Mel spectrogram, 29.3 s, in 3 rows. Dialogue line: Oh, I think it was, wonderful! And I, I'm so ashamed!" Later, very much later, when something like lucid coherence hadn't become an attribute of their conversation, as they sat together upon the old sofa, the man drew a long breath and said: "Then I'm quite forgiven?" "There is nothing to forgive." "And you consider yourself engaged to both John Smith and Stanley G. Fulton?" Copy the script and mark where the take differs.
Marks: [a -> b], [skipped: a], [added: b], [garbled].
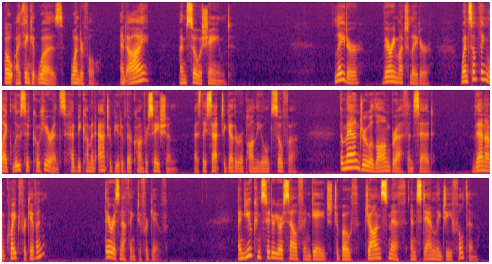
Oh, I think it was, wonderful! And I, I'm so ashamed!" Later, very much later, when something like lucid coherence [hadn't -> had] become an attribute of their conversation, as they sat together upon the old sofa, the man drew a long breath and said: "Then I'm quite forgiven?" "There is nothing to forgive." "And you consider yourself engaged to both John Smith and Stanley G. Fulton?"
